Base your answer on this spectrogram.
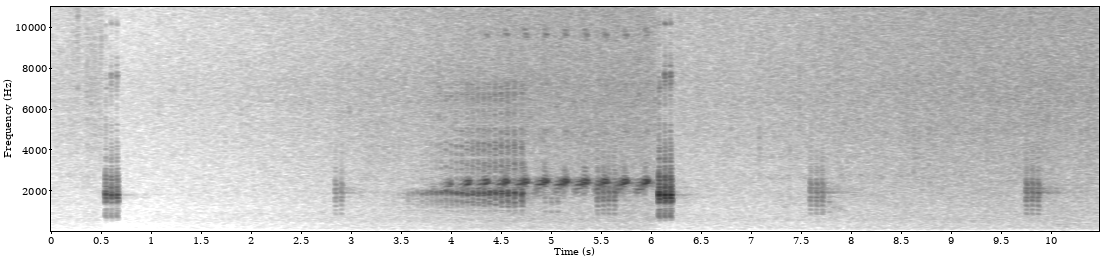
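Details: Spotted grass frog calling: short bursts of rapid clicking pulses, then a longer machine-gun-like train of pulses that swells and fades over about two seconds, followed by more brief clicks, over a soft hiss.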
